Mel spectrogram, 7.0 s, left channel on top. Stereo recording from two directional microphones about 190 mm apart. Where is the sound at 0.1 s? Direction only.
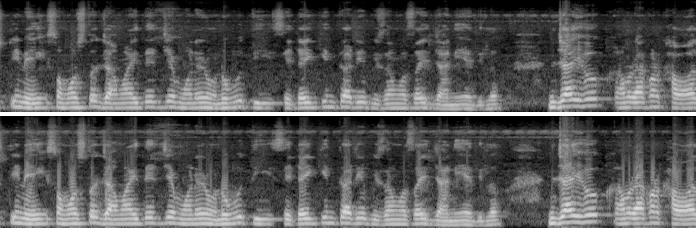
5° right (ahead or behind).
